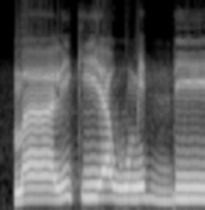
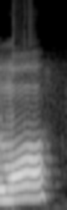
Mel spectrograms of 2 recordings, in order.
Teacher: Ma biasa, jangan mo, itu keliru. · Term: huruf istifal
